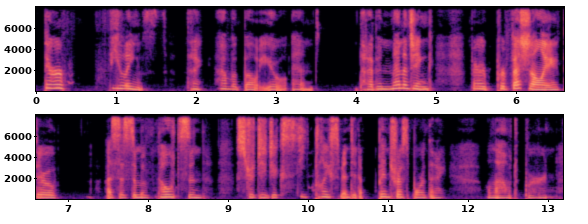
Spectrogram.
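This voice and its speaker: A woman playing a flustered, melodramatic high school mean girl with a secret crush, stammering defensively in an ASMR audio roleplay. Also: fairly even intonation, moderate pace, dry recording, studio quality, natural voice. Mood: flustered confession.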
